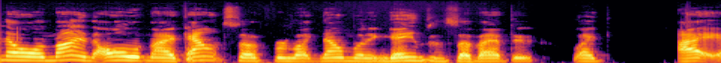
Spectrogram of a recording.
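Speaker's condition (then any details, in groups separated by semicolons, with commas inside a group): Cerebral palsy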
